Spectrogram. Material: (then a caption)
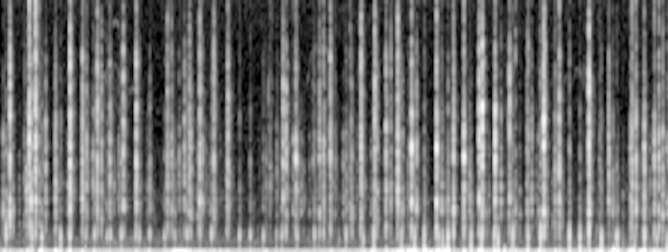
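Plastic. Fingertips and nails rapidly tap and scratch across the hollow plastic shell of a white GameCube controller. They make a dense stream of dry, short clicks and bright scrapes that die out almost instantly. A steady low hum sits underneath.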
